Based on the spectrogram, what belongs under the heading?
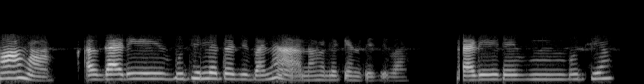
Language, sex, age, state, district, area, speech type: Odia, female, 45-60, Odisha, Gajapati, rural, conversation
